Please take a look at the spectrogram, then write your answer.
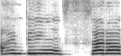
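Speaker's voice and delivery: very high-pitched, shrill yelling outcry. Recapping news footage of Sonia Morgan, imitating her yelling. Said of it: "she's yelling".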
